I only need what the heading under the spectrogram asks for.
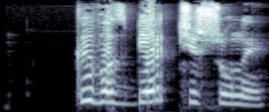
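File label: "кыв оз бертчы шуны", Komi, female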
